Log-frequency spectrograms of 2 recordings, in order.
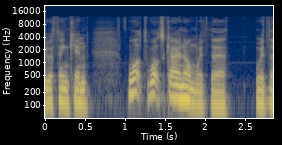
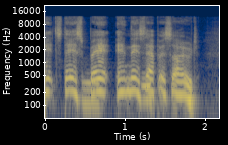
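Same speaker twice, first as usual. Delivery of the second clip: play-acted, very high-pitched shrieking scream; 10 semitones higher than usual. Retelling how listeners reacted: imitating listeners screaming. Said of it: "you were screaming".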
